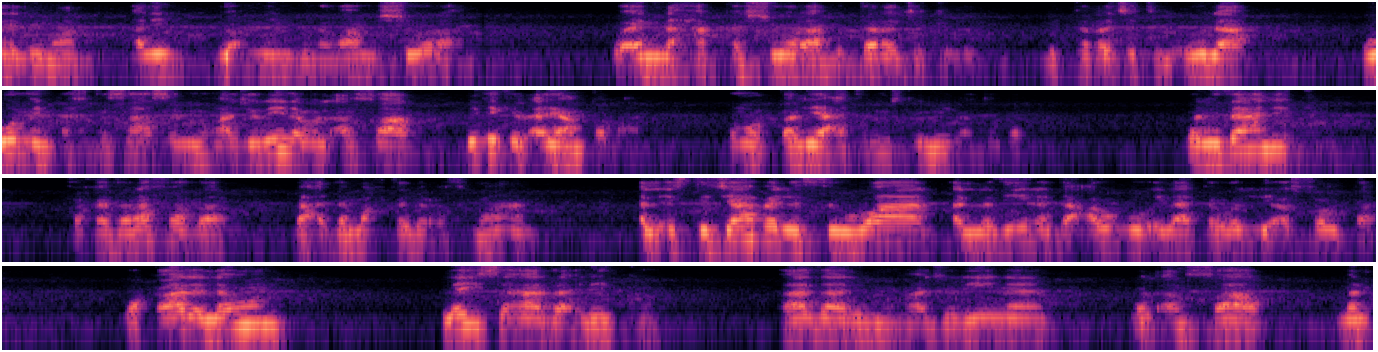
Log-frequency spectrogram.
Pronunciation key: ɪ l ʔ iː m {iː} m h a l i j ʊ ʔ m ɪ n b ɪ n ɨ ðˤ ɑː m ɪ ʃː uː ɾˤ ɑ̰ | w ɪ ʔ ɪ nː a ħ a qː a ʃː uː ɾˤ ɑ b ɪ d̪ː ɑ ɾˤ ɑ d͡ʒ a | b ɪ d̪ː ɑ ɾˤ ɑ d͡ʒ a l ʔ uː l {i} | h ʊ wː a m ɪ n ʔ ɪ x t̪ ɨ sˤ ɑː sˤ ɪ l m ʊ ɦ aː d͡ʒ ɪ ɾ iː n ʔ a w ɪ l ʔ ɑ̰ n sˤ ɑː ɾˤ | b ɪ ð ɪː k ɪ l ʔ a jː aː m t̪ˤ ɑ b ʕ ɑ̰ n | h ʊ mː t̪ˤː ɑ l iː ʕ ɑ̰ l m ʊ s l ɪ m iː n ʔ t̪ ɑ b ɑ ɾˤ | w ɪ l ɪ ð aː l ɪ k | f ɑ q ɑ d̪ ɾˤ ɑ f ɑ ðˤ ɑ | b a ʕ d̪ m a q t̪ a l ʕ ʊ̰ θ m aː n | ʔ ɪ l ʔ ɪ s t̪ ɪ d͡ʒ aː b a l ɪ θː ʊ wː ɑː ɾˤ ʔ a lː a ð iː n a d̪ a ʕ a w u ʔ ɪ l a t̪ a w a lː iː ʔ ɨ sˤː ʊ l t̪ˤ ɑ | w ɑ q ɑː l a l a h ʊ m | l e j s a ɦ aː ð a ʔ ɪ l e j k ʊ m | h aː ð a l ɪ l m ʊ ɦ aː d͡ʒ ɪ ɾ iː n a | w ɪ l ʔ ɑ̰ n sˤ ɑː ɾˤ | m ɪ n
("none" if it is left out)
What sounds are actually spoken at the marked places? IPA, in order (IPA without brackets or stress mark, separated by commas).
aː, a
